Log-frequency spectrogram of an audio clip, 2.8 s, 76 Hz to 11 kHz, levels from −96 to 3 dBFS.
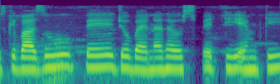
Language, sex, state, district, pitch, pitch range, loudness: Hindi, female, Punjab, Kapurthala, 195 Hz, 185-205 Hz, -17 LUFS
